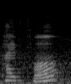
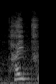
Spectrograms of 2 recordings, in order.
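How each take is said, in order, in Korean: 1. 이 단어는 둥근 'po' 음절로 끝나요. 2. 이 단어는 짧은 'peu' 음절로 끝나요. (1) "파이퍼라고 불러요" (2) "파이프 아니에요"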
